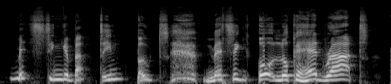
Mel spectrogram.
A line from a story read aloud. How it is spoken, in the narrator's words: cried the mole suddenly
